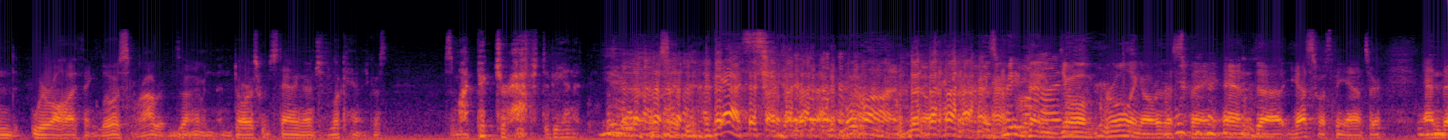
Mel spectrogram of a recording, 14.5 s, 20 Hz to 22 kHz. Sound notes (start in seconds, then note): 6.1 laughter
